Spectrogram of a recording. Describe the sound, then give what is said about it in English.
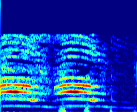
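A cat fight sound effect: a cat yowls in a drawn-out, wavering meow, with several low growling pulses underneath. It is fairly loud, with no talking. “He's chopping up right now, and start the cat fight.”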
